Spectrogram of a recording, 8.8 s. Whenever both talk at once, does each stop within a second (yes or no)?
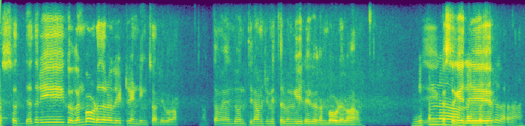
yes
